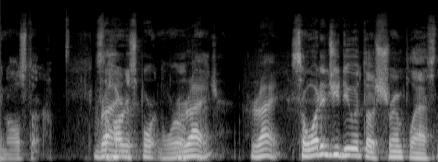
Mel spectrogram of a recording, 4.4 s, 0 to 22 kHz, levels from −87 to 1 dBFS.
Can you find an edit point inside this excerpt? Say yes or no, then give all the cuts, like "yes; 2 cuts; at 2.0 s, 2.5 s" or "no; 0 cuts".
yes; 1 cut; at 2.9 s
